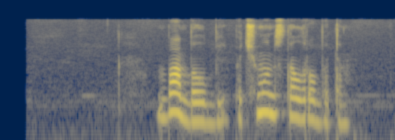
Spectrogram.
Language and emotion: Russian, neutral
